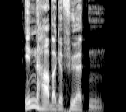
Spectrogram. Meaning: inflection of inhabergeführt: 1. strong genitive masculine/neuter singular 2. weak/mixed genitive/dative all-gender singular 3. strong/weak/mixed accusative masculine singular 4. strong dative plural
- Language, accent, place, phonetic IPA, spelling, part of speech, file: German, Germany, Berlin, [ˈɪnhaːbɐɡəˌfyːɐ̯tn̩], inhabergeführten, adjective, De-inhabergeführten.ogg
